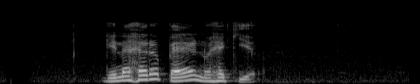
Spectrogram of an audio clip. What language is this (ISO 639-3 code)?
sin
